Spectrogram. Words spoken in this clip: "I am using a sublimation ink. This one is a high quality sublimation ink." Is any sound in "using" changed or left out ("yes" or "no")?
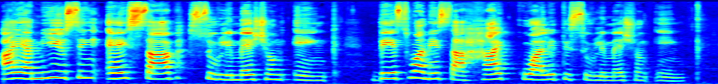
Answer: yes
